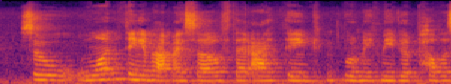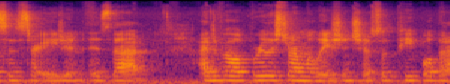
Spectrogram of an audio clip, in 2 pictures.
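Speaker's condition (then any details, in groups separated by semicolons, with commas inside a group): No condition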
